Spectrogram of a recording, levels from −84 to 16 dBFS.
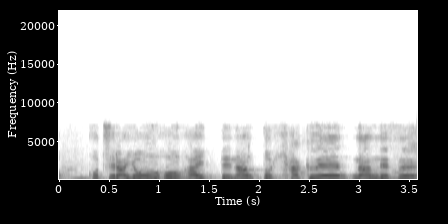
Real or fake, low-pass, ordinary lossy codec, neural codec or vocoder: real; 7.2 kHz; Opus, 16 kbps; none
